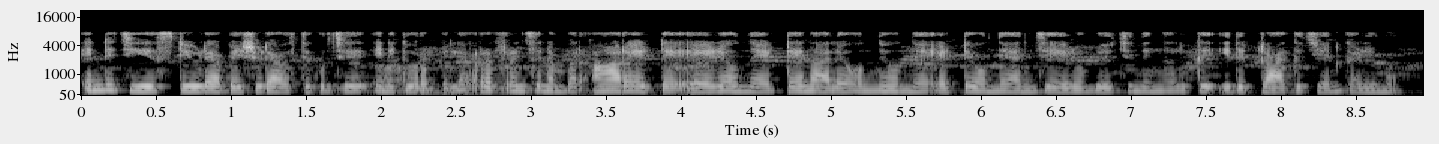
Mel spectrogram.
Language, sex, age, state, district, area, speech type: Malayalam, female, 18-30, Kerala, Wayanad, rural, read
